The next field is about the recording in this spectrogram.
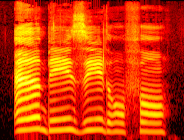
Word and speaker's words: Un baiser d'enfant: So it's super interesting to think like, okay, this song, because like the infant kiss, okay, how do you say it again? – Un baiser d'enfant. – Un baiser d'enfant. – It's close enough.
